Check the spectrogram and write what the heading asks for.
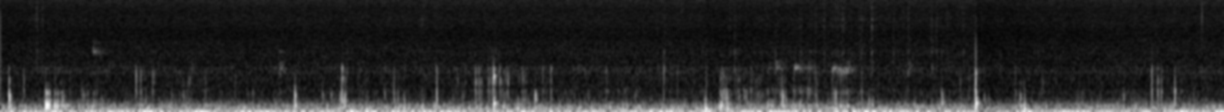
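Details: Male abdomen heard through a stethoscope after drinking a chocolate protein shake: steady deep rumbling with frequent low gurgles and small pops; ordinary active bowel sounds.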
